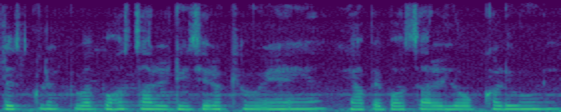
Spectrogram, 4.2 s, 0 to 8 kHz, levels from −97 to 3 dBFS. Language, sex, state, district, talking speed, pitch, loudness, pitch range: Hindi, female, Uttar Pradesh, Budaun, 240 wpm, 240 Hz, -35 LUFS, 235-245 Hz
